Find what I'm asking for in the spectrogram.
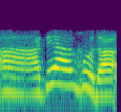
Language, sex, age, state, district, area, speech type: Kannada, female, 45-60, Karnataka, Udupi, rural, conversation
